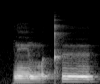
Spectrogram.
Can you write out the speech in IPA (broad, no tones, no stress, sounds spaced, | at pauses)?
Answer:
ɾ ẽ m ɵ kʰ ʉ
